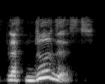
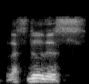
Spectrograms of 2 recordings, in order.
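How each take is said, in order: First: It is said with a lively, convinced tone. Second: It is said in a plain, flat tone. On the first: "you could add tonality like" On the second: "that could be okay"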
